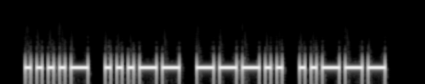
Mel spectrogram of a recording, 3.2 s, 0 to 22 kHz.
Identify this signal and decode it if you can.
Morse code, heard as a keyed tone, about 28 wpm, 700 Hz. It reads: 4382
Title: Common Cut Numbers - 4-Digit 28wpm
